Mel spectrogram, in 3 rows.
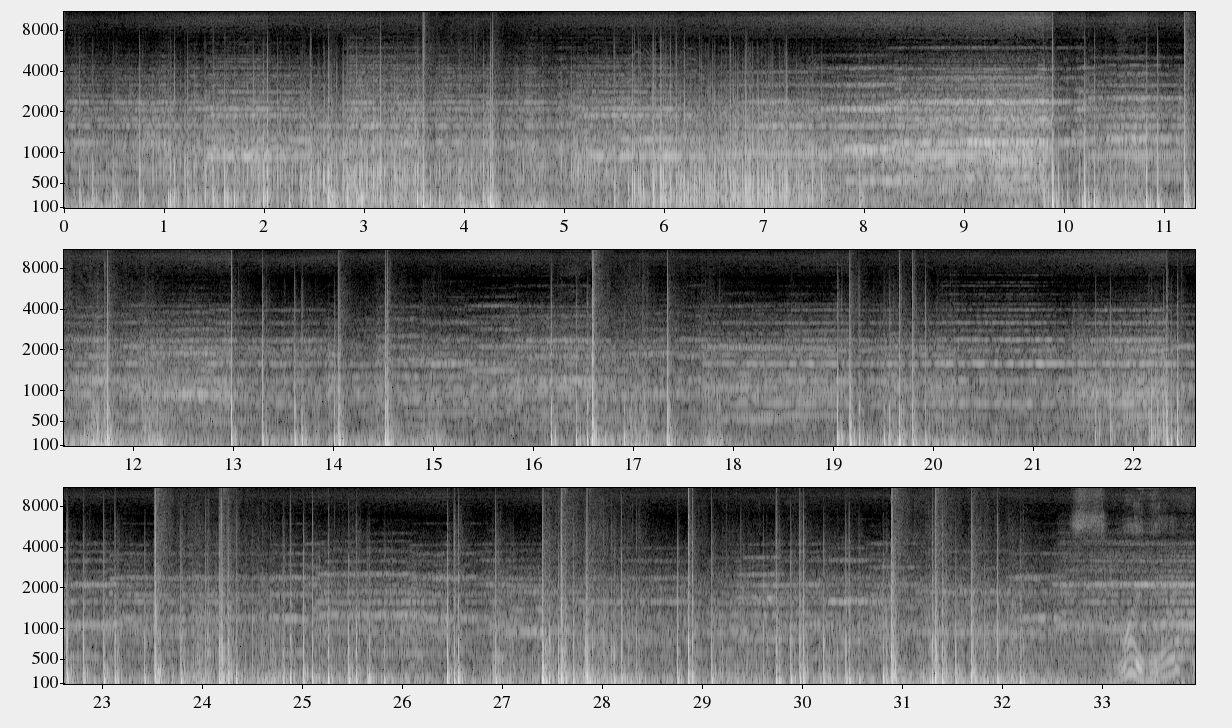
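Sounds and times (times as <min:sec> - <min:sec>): fireworks booming and crackling: 0:00.0 - 0:07.4, 0:09.9 - 0:15.5, 0:16.2 - 0:18.0, 0:21.6 - 0:33.9
music over loudspeakers: 0:32.7 - 0:33.9.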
